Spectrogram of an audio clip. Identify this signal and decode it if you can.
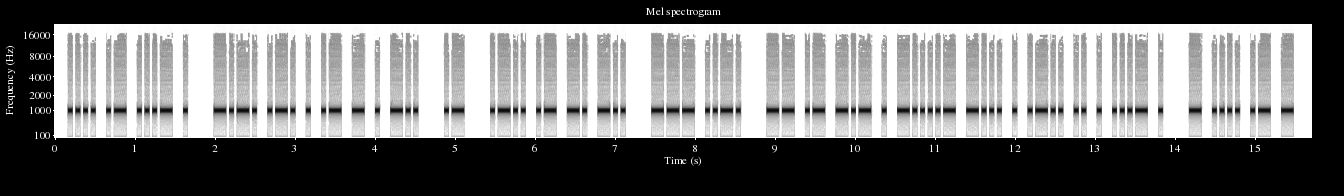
Morse code, heard as a keyed tone, about 25 wpm, 1000 Hz. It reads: HAVE CREATED A LAND OF MAKE-BELIEVE THAT
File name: qotdfiles / 25wpm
